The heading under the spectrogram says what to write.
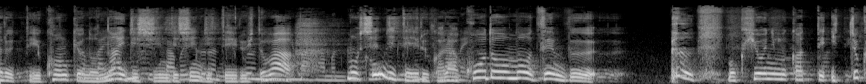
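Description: From the start of the speech to the end, every phrase is trailed by a fainter copy of itself, arriving roughly a third of a second later. This is echo with no canceller: the far end plays the call through a loudspeaker, its microphone picks that sound back up, and nothing subtracts it before it returns across the network. The copy sits about 17 dB below the direct speech and sounds thinner.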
